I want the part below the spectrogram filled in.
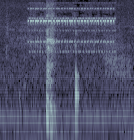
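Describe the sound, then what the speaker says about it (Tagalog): A cellphone rings with a steady electronic tone lasting under two seconds, while a person briefly speaks and reacts over it. "Oh, kadiyot. Ako cellphone."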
